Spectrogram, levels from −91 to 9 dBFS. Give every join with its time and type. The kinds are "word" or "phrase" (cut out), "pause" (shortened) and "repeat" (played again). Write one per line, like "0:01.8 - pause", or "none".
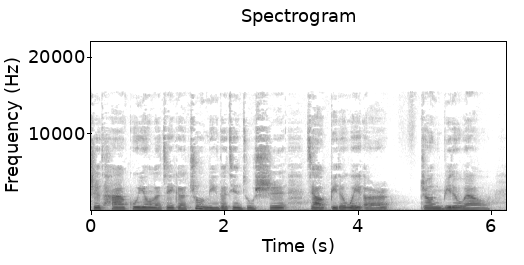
0:04.9 - word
